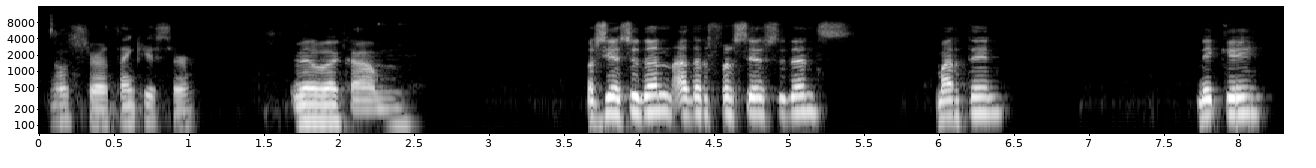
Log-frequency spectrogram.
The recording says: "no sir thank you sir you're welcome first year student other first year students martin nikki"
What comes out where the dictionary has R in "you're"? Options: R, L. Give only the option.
L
